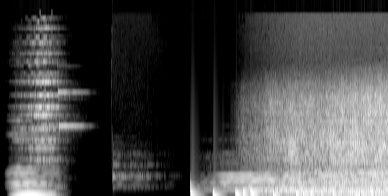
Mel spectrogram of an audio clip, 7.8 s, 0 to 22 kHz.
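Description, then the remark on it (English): After a brief low tone and a pause, helicopter rotor noise swells in overhead, a loud, steady rhythmic chopping over a broad engine roar that holds to the end; helicopters at dawn over Jacarezinho, a favela in Rio de Janeiro, during an operation against drug traffickers. “At dawn on May 6th, residents of Jacarezinho, a favela in Rio de Janeiro, awoke to the sound of helicopters and gunfire.”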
